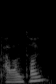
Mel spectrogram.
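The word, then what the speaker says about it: Palatine: Palentine. Pal. Yeah. Pal Palentine. That's how they say it in the in the audio book at least.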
